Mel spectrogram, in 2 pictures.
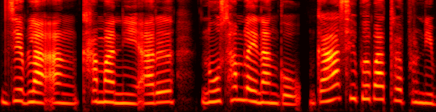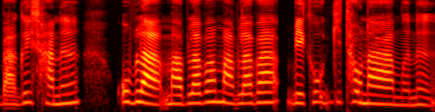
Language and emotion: Bodo, fearful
